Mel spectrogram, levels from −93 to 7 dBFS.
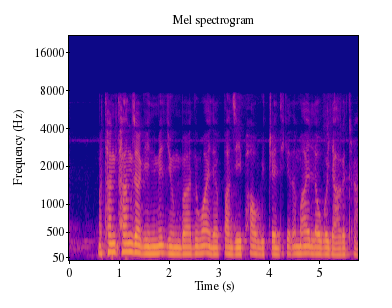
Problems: none marked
